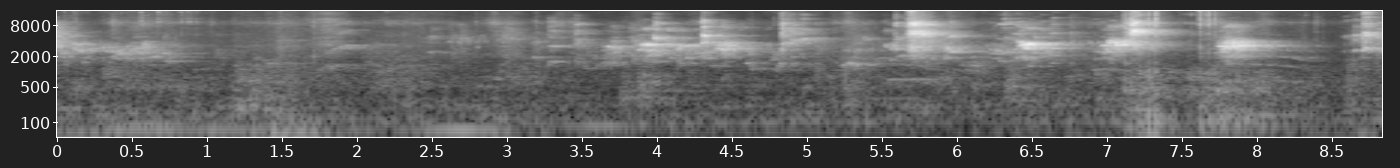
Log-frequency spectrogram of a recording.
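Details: Six hungry budgerigar chicks in their nest at day 24, raspy squawking calls starting soft and building into louder, irregular bursts about once a second in the second half.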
